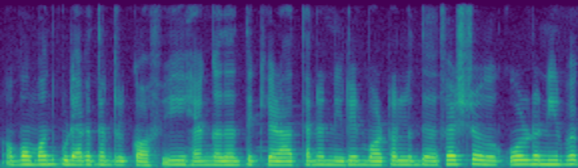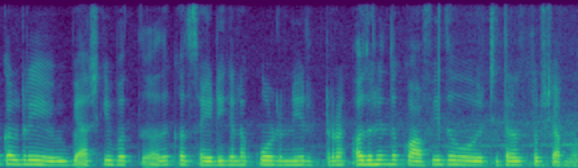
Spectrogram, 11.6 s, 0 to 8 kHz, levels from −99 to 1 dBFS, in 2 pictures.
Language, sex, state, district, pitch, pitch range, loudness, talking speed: Kannada, female, Karnataka, Bijapur, 185 Hz, 180-195 Hz, -20 LUFS, 135 wpm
